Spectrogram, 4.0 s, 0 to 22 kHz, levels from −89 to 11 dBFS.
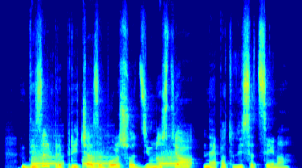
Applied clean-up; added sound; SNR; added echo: classical method log-MMSE.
